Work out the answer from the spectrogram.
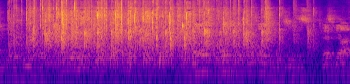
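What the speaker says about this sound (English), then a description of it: "let's give God a round of applause for that" Church congregation applauding during a Sunday morning worship service, a dense, steady wash of many hands clapping at moderate distance for several seconds, with voices mixed in underneath.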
